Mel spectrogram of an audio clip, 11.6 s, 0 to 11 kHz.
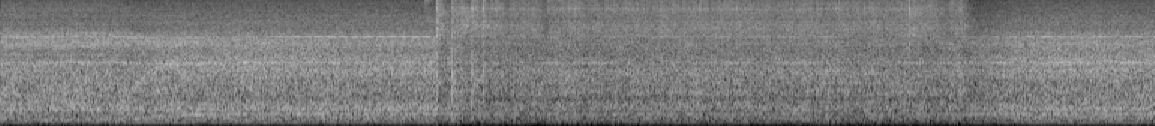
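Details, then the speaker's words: Auction-find Lincoln Electric X-Tractor 1GC fume extractor, wired for 120 V (15 A on high), in auto mode on low: a steady, high-pitched airy roar running evenly, with a brief welding crackle midway as welding triggers suction. It works. "when you start to weld, it starts sucking. And this thing sucks. But it moves a high volume of air at low speed"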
